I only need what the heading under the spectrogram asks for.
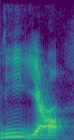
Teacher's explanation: இது வந்து ஐன் வந்து வசத்தல் ஹல்க நடுத்தொண்டை எழுத்து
